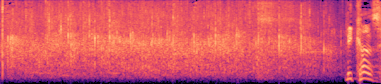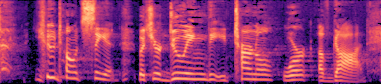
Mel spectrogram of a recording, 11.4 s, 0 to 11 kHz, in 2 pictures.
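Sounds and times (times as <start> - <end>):
church audience applauding: 0.0 - 5.6
speech: 5.2 - 11.4.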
